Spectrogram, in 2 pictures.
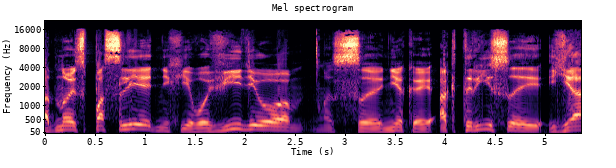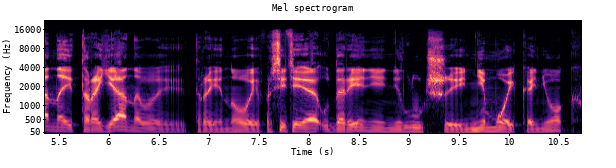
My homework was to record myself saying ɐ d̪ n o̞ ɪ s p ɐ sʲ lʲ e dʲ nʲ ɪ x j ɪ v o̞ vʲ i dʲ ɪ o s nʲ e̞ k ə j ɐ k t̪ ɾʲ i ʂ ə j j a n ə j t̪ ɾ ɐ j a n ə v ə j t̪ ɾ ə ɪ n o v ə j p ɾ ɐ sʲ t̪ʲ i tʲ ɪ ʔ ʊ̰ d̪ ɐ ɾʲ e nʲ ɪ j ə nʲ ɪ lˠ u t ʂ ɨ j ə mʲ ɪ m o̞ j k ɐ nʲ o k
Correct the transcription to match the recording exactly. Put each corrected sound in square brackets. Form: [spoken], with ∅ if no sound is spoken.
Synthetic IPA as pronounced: ɐ d̪ n o̞ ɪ s p ɐ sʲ lʲ e dʲ nʲ ɪ x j ɪ v o̞ vʲ i dʲ ɪ o s nʲ e̞ k ə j ɐ k t̪ ɾʲ i [s] ə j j a n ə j t̪ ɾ ɐ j a n ə v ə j t̪ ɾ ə ɪ n o v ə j p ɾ ɐ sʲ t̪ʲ i tʲ ɪ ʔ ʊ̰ d̪ ɐ ɾʲ e nʲ ɪ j ə nʲ ɪ lˠ u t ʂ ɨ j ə [nʲ] ɪ m o̞ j k ɐ nʲ o k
